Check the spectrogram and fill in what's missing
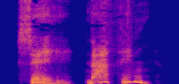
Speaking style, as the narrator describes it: Binnipeg hissed

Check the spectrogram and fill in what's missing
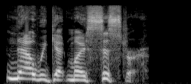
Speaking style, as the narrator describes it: Skip yelled

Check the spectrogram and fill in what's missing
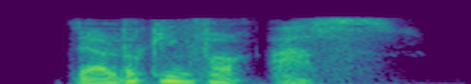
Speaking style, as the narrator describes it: he hissed

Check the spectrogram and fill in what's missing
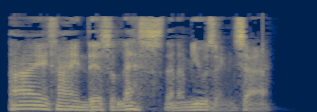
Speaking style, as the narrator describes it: Captain Brendig said coldly

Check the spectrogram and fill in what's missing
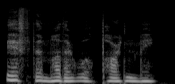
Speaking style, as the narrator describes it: she said in a faint voice

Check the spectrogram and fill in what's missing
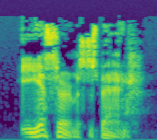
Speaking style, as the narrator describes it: said the barber in a stunned voice

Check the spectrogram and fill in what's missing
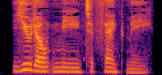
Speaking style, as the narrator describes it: Vanessa said quietly

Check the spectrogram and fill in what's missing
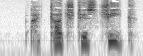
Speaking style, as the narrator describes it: someone whispered

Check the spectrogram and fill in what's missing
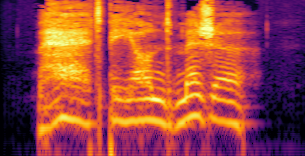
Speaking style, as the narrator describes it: whispered the circle

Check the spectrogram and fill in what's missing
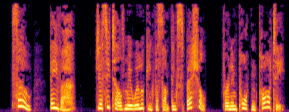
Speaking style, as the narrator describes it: she says excitedly

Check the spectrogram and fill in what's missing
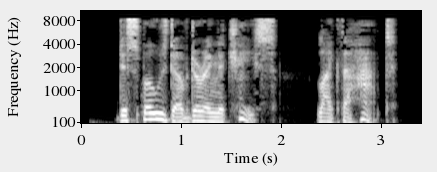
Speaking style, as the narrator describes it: Ellen said

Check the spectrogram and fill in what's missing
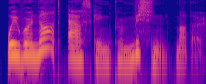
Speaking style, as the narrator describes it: Suana said sharply

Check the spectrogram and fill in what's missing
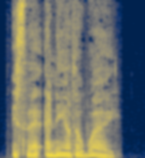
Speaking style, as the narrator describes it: asked Leela

